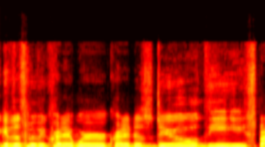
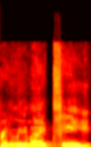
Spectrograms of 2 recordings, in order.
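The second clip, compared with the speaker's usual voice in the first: very high, shrieking, screaming voice. Retelling the movie scene where the queen wants her tea: imitating Drugora screaming. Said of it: "she's screaming".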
